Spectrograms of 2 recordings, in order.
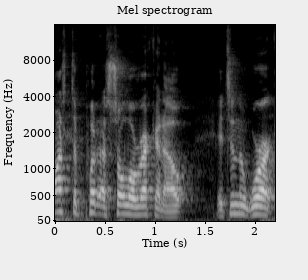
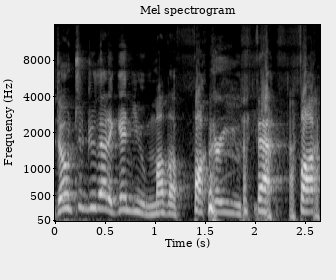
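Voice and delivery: yelling, higher and louder; 4 semitones higher, 5 dB louder than usual. Retelling yelling at a crowd surfer at a show: retelling own screaming. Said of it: "I screamed it so loud".

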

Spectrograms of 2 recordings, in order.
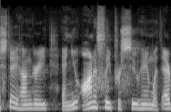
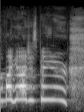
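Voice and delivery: put-on startled, freaking-out outburst, higher and louder; 4 dB louder than usual. Retelling a servant girl peeking at the door: imitating someone freaking out. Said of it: "freaks out and goes".

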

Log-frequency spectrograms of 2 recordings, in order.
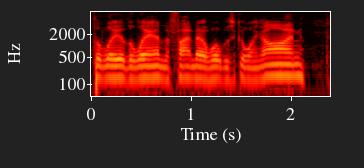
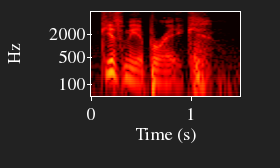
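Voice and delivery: mock mumble under the breath, lower and quieter; 4 semitones lower, 5 dB quieter than usual. Recounting what a guy said under his breath, retelling a mumble under breath. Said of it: "he mumbled".

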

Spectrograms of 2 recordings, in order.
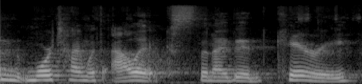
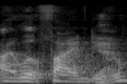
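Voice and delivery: put-on menacing movie voice, lower; 4 semitones lower than usual. Suggesting a voice for stalking someone at an event: Liam Neeson voice. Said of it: "you need the Liam, Liam Neeson, Neeson voice".

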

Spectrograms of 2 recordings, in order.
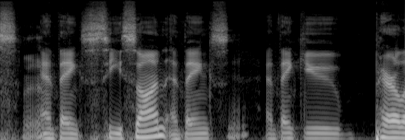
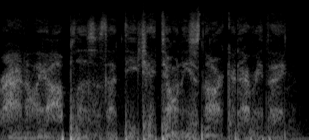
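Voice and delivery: breathy whispered delivery, very quiet. Giving social media handles at the end of an episode: whispering. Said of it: "Why'd you whisper?".

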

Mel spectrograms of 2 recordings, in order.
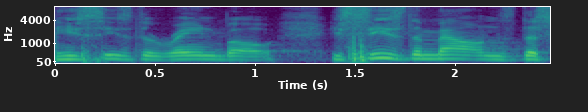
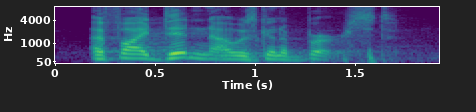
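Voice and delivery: usual speaking voice

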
